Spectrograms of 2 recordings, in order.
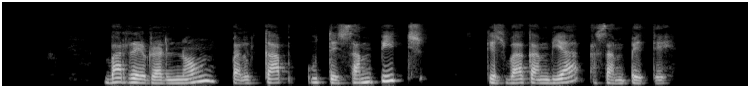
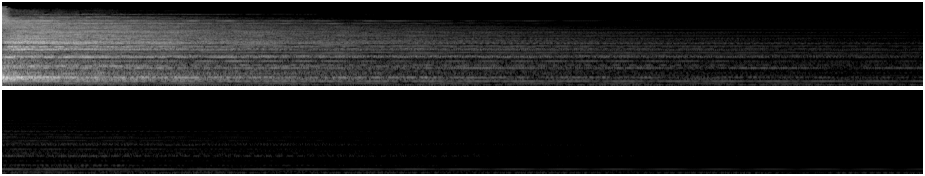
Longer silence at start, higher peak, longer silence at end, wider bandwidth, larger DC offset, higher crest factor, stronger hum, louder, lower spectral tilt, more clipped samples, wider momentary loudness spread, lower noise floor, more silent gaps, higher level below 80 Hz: first, 1.05 s vs 0 s; about the same, -2 dBFS vs -2 dBFS; second, 0.8 s vs 12.15 s; second, 7.8 kHz vs 16 kHz; neither; second, 18 dB vs 26 dB; second, none vs 60 Hz at -80 dBFS; about the same, -19 LUFS vs -19 LUFS; first, -5.5 dB/octave vs 0.5 dB/octave; neither; second, 11 LU vs 30 LU; second, -63 dBFS vs -68 dBFS; first, 2.20-2.30 s, 2.95-3.05 s, 4.29-4.50 s, 4.57-4.65 s, 4.71-4.84 s vs none; first, -60 dBFS vs -66 dBFS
